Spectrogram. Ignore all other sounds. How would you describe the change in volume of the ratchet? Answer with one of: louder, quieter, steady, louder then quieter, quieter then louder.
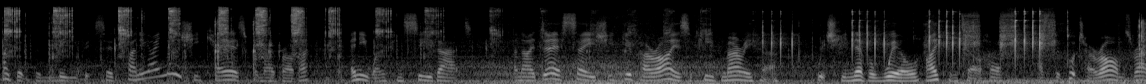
quieter then louder.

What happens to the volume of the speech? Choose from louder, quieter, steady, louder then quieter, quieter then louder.
louder.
